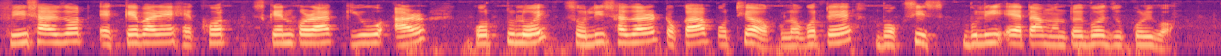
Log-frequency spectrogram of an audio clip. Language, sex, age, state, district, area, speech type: Assamese, female, 45-60, Assam, Golaghat, urban, read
